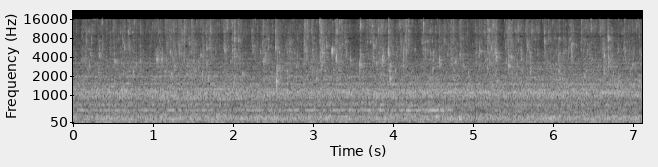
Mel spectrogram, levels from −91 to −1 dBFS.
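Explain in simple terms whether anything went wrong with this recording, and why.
At 6.57 s the sound jumps ahead. This is likely a dropped buffer (overrun), where a tiny slice was lost before saving.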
